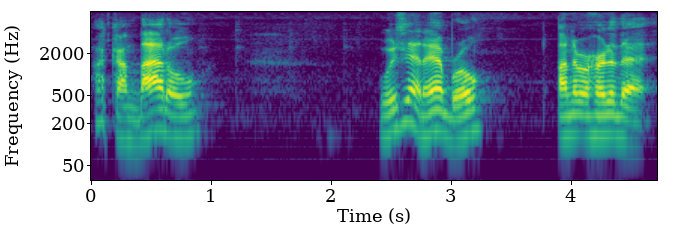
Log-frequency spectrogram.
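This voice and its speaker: A man's voice: mid-range voice, unhurried. A man in his twenties chatting casually on a live stream in slangy talk, often calling viewers "bro". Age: 20s.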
